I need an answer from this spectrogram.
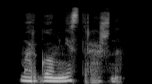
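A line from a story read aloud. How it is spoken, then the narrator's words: Frightened whisper. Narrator (Russian): прошептала Волга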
